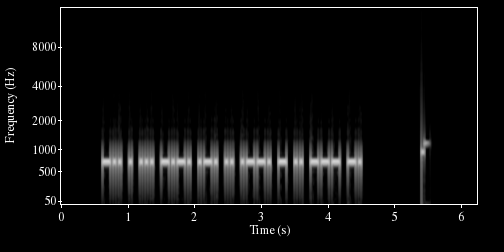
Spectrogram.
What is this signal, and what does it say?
Morse code, heard as a keyed tone, about 32 wpm, 700 Hz. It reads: DESCRIPTION
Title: Sentences from Top 1300 Words - New Word Drill Alt - 30wpm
